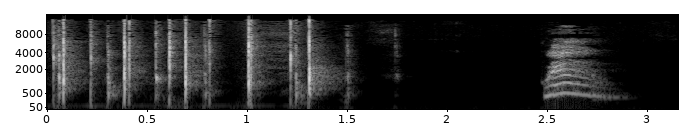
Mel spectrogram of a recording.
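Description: A quick burst of clapping, about a dozen sharp claps in an uneven patter, stops after a second and a half; a short vocal exclamation with a falling pitch follows.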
